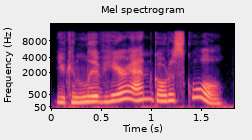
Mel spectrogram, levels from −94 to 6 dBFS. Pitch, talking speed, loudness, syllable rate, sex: 230 Hz, 260 wpm, -15 LUFS, 5.4 syllables/s, female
